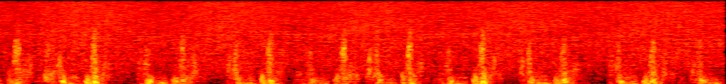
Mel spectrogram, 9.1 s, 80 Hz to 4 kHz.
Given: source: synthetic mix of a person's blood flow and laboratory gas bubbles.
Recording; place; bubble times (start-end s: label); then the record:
Doppler ultrasound of blood flow; precordium
0.58-0.73 s: bubbles
From the record:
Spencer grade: 1 (occasional bubble signal discernible with the cardiac motion signal, with majority of cardiac periods free of bubbles); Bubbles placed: anywhere in the cardiac cycle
